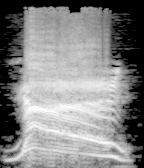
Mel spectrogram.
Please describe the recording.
a weird monster voice I do randomly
